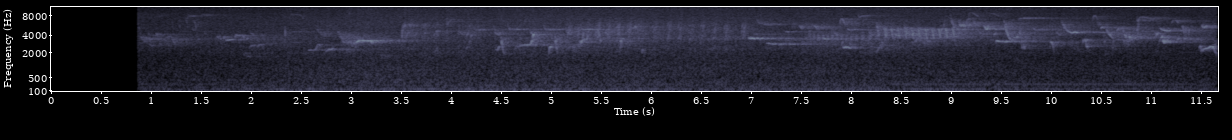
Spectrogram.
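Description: Several songbirds singing and calling at once, many overlapping short chirps and trills, starting suddenly about a second in out of silence.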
